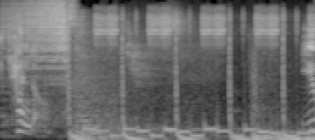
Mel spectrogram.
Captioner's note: quietly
